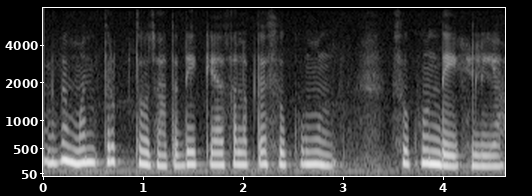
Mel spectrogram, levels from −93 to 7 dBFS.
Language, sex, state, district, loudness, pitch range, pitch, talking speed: Hindi, female, Chhattisgarh, Jashpur, -13 LUFS, 195-230 Hz, 215 Hz, 205 wpm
